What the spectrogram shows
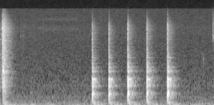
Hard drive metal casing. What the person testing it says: it is extremely light and it sounds empty. Let me show you. It sounds extremely empty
